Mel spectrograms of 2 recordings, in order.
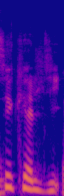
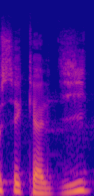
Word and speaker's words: Ceccaldi: et également donc Théo Secardi. Je sais pas vraiment comment ça se prononce, je pense que je sais pas trop. Secaldi. On est bien, ok. – Euh, Théo Secaldi qui porte également des projets de fusion.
